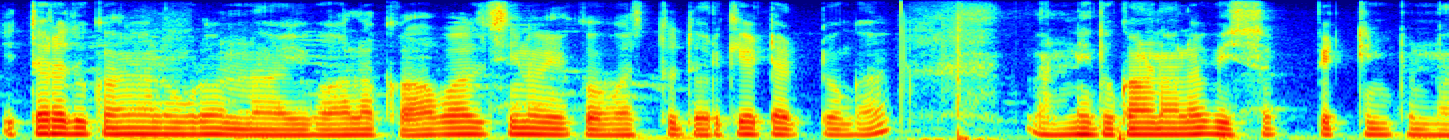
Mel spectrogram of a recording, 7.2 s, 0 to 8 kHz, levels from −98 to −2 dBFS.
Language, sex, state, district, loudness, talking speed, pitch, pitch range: Telugu, male, Andhra Pradesh, Krishna, -16 LUFS, 125 wpm, 130 Hz, 120-135 Hz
